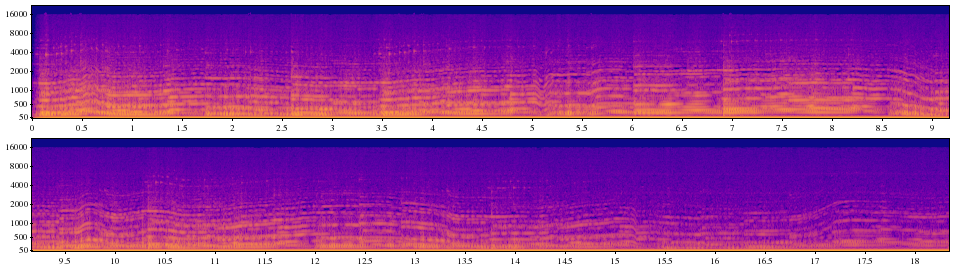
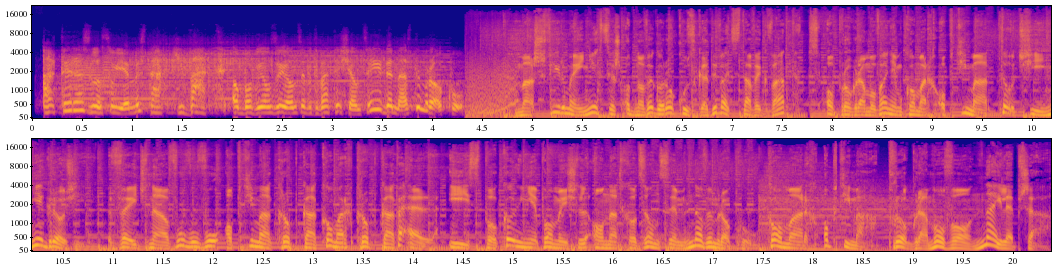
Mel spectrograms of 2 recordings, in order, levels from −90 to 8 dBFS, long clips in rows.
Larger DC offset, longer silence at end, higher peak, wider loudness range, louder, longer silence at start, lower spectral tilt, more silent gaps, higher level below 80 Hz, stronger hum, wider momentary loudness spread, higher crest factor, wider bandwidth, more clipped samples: first, 20% vs under 0.1%; about the same, 0 s vs 0 s; second, -6 dBFS vs 0 dBFS; first, 12 LU vs 1 LU; second, -24 LUFS vs -13 LUFS; about the same, 0 s vs 0.1 s; first, -7.5 dB/octave vs -4.5 dB/octave; neither; second, -46 dBFS vs -30 dBFS; neither; first, 17 LU vs 4 LU; first, 20 dB vs 12 dB; second, 16 kHz vs over 20 kHz; neither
